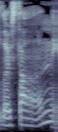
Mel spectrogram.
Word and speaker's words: Lausanne: So the city of Lausanne, which is spelt like law, Sanny, but it's Lausanne in Switzerland on its kind of western side.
